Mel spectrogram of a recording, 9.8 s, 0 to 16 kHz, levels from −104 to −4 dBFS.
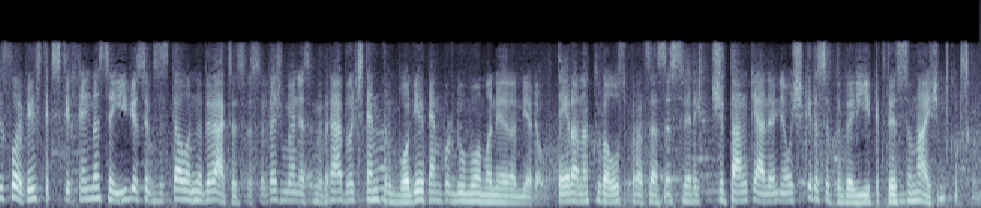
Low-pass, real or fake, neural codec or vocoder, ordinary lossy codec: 7.2 kHz; fake; codec, 16 kHz, 0.5 kbps, X-Codec, HuBERT features, trained on general audio; MP3, 48 kbps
